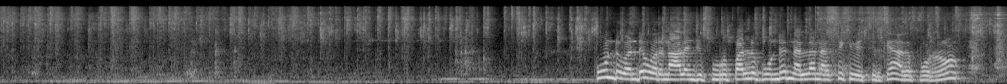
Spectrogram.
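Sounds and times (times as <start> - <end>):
seeds crackling in hot oil: 0.0 - 10.0.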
